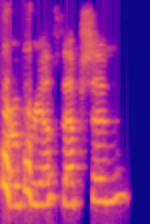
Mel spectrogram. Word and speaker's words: proprioception: then, so this is, I'm not going to say it right because I've never tried to say it out loud before. I've only read it. Proprioception. – Yeah, okay, that's right.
